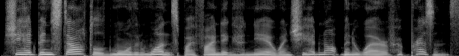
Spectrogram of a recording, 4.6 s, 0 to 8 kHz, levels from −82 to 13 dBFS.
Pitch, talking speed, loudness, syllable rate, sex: 200 Hz, 260 wpm, -17 LUFS, 5.8 syllables/s, female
